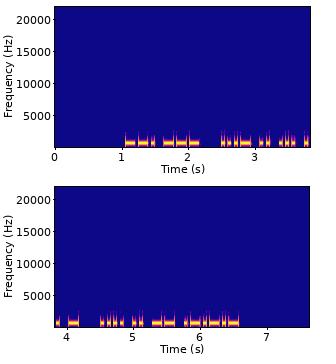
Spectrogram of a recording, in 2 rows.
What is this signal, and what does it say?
Morse code, heard as a keyed tone, about 25 wpm, 700 Hz. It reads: GO VISIT HIM.
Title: Sentences from Top 900 Words 25wpm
